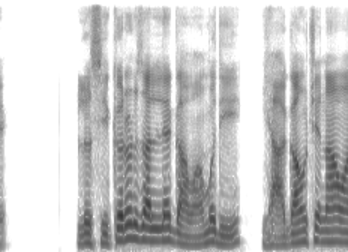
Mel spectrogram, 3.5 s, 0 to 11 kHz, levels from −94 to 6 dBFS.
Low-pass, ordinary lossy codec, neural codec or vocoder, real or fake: 9.9 kHz; none; codec, 44.1 kHz, 7.8 kbps, DAC; fake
